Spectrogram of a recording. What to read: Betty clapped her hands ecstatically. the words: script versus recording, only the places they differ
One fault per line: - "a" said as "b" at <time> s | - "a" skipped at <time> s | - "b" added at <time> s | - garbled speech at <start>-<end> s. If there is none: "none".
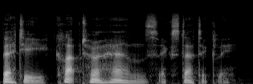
none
